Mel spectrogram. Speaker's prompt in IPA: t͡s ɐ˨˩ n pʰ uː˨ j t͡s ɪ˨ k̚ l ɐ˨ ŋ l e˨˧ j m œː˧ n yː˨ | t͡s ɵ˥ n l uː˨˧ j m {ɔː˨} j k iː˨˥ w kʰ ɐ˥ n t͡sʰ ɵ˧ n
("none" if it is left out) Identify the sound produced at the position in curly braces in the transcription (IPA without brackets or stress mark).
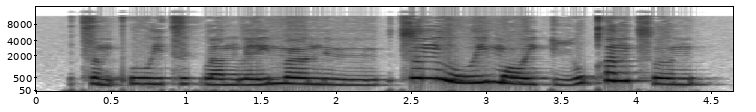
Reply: ɔː˨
